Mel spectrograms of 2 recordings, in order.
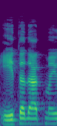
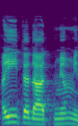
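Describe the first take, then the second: First: The word begins with a plain 'e' vowel. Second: The word begins with an 'ai' vowel. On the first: The speaker calls it wrong. "એતદાત્મ્ય એવું નથી વાંચવાનું" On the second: The speaker calls it right. "ઐ હા"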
